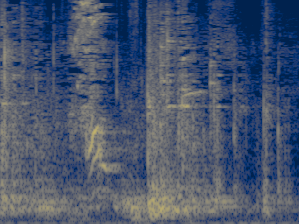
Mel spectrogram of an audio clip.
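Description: Several objects clattering as they are knocked over, a quick run of knocks and clinks in the first second or so, with a woman crying out "Shit!" partway through, from a TV drama's soundtrack.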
